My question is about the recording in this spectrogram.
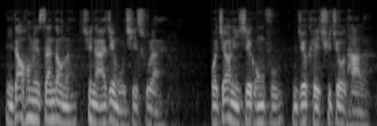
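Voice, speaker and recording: A man voicing a calm, wise old male immortal master who gives instructions to his pupil. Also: lowish voice, quick pace, husky. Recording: dull lo-fi with faint hiss.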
